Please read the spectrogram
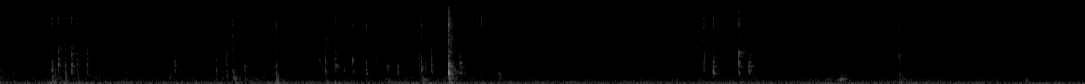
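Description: Faint typing on a computer keyboard: scattered, irregular key clicks, the sharpest about four and a half seconds in, with a few more around seven seconds.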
